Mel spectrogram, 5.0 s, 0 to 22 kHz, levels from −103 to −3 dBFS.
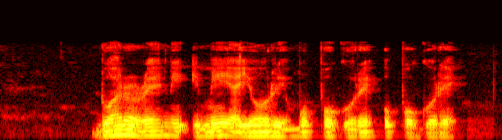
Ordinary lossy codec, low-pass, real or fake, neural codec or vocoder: Opus, 64 kbps; 7.2 kHz; real; none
